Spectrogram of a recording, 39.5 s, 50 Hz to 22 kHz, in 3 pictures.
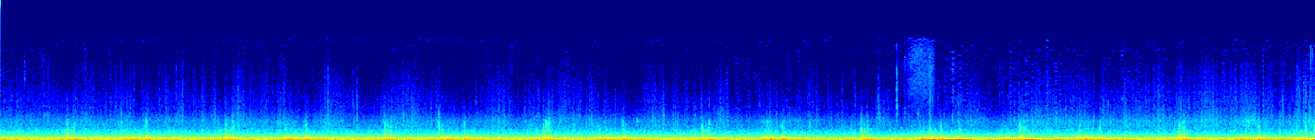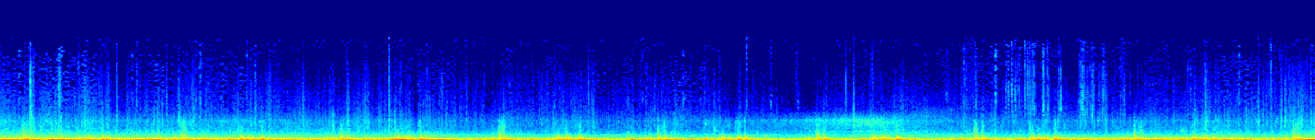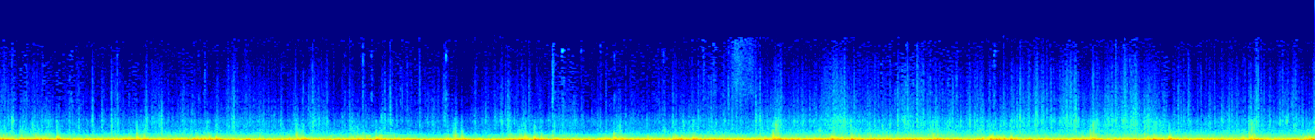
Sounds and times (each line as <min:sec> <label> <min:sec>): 0:00.0 driving car 0:39.4
0:00.0 rain 0:39.4
0:00.4 windshield wipers 0:39.4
